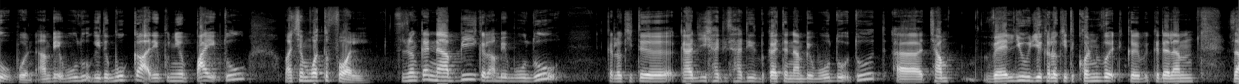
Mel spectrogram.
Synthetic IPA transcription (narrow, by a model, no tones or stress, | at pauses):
uʔpʊna̰mbɪʔbuɾuʔkit̪əbuka̰ʔdiəpuɲə̃paip̚t̪u | mat͡ʃamwɔt̪əfɔl | səbənaŋkanːãbikalawa̰mbɪʔbuɾuʔ | kalawkit̪əkad͡ʒihadɪshadɪsbərkajt̪anambɪʔbuɾṵʔt̪uət͡ʃamvɛljudiəkalawkit̪əkɔnvət̪̚kəkədalamza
